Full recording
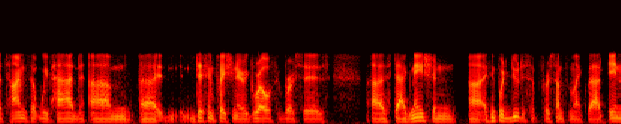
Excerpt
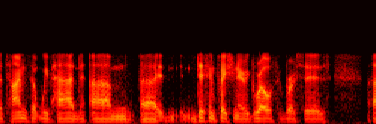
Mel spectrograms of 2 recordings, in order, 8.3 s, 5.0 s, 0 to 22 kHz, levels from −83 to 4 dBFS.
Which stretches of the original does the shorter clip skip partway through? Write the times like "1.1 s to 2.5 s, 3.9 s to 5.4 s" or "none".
none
